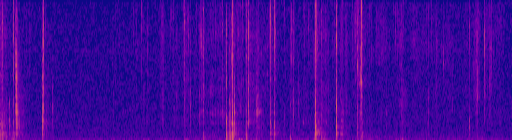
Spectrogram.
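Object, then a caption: Bar of soap cut with a blade. A box-cutter blade cuts and scrapes slivers off a solid yellow bar of soap with diagonal scoring, held in the hand. Short, crisp, bright crackling cuts come one after another with quiet pauses between them, each stopping instantly with no ring.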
